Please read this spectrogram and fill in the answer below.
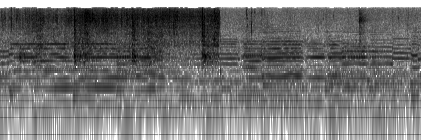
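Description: Shrimp sizzling as they are stir-fried in oil in a wok, over background music with bowed strings; the sizzle fades out about halfway through, leaving the music.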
